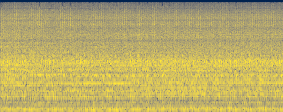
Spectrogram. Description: What’s it doing at this point, and why does it only start tapping louder and missing at this point?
